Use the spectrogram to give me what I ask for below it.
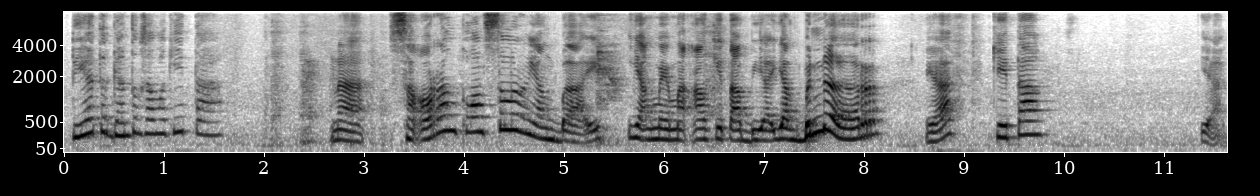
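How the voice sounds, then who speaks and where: Female church teacher, higher voice, chatty sermon delivery with rhetorical questions. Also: slight background noise. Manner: addresses listeners as brothers and sisters, acts out short scenes; casual, conversational preaching with rhetorical questions. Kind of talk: sermon-style teaching to a congregation.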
